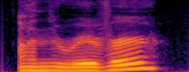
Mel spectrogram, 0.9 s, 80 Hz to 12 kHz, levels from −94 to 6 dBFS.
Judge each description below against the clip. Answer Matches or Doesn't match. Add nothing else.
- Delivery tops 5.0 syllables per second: Matches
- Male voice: Doesn't match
